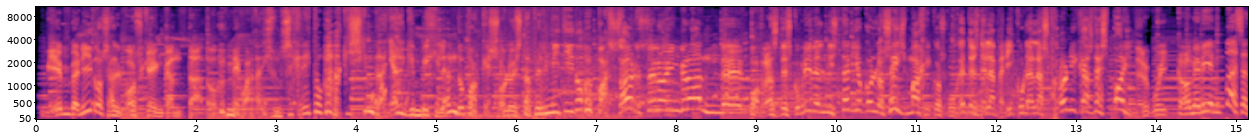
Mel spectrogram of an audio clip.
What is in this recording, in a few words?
male spanish cartoon comercial; ideasonora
